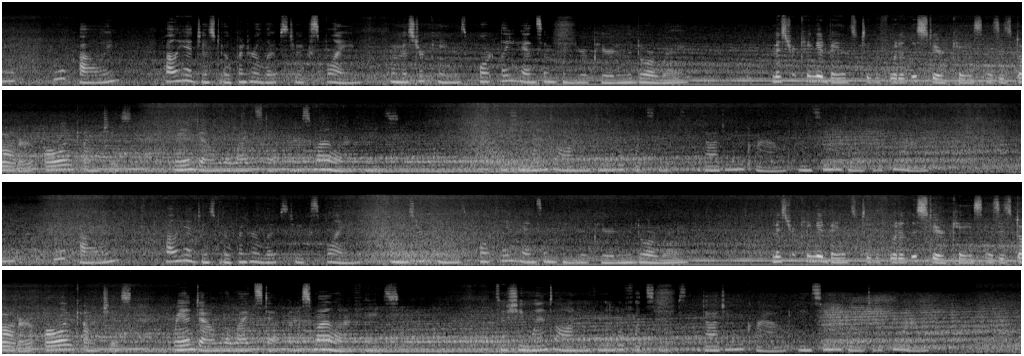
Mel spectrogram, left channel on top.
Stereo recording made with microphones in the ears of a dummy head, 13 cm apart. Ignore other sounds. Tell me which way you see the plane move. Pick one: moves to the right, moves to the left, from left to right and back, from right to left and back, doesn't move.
moves to the right.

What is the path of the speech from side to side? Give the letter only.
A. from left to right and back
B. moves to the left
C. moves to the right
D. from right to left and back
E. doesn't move
C.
